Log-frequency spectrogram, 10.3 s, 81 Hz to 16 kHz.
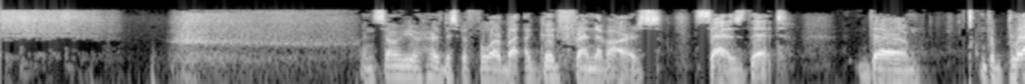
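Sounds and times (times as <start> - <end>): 
group taking a deep breath in and letting it out during a gathering: 0.0 - 3.6, 8.0 - 8.5
speech: 3.6 - 8.0, 8.6 - 10.2.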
